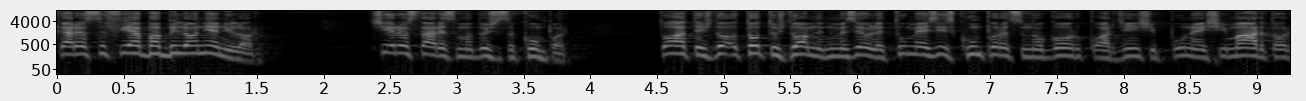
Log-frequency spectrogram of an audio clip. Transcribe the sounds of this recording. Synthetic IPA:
kaɾeosəfiababilo̞nienilo̞̰r | t͡ʃejeɾəst̪aɾesəməd̪uʃ̬səkumpər | t̪oat̪eʃ̬d̪t̪ot̪uʃd̪oamned̪umeze̞ulet̪umjajziskumpəɾət̪sɨnoɡorkuard͡ʒinʃipuneʃimart̪or

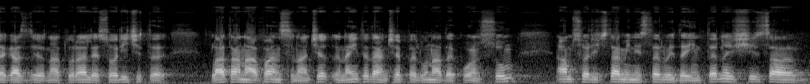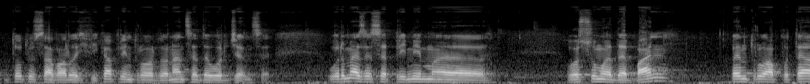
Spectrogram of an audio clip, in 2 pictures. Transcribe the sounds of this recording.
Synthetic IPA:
eɡaznat̪uɾale̞so̞lit͡ʃit̪ə | plat̪aɨnavansɨnat͡ʃeɨnaint̪e̞d̪eaɨnt͡ʃe̞pe̞lunad̪e̞ko̞nsum | amso̞lit͡ʃi̥t̪at̪minist̪e̞ɾulujd̪e̞int̪e̞rne̞ʃisat̪o̞t̪ulsavalo̞ɾifikat̪̚pɾint̪ɾo̞ːrd̪o̞nant̪səd̪e̞urd͡ʒe̞nt̪sə̰ | urmeazəsəpɾimim | o̞suməd̪e̞banʲ | pe̞nt̪ɾuaput̪ea

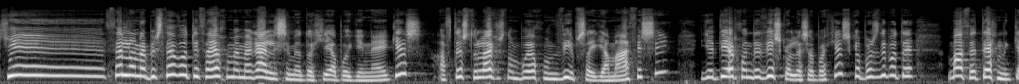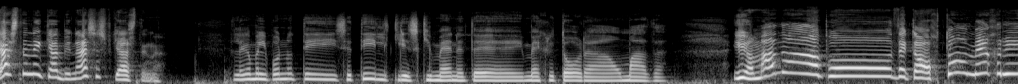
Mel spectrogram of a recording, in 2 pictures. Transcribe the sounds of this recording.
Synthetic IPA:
ce̞ | θe̞lo̞nɐpist̪e̞vo̞ot̪iθɐe̞xume̞me̞ɣɐlisime̞t̪o̞çiɐpo̞ʝine̞ce̞s | ɐft̪e̞st̪ulɐçist̪o̞mpue̞xunðipsɐʝɐmɐθisiʝɐt̪ie̞ɾxo̞nd̪e̞ðisko̞le̞se̞po̞çe̞sceo̞po̞zðipo̞t̪e̞ | mɐθet̪e̞xnicɐst̪inɐceɐmbinɐsispçɐst̪inɐ | leɣɐme̞lipo̞no̞t̪ise̞t̪iːlicie̞scime̞ne̞t̪e̞me̞xɾit̪o̞ɾɐo̞mɐðɐ | io̞mɐðɐːpo̞ðe̞kɐo̞xt̪o̞me̞xɾi

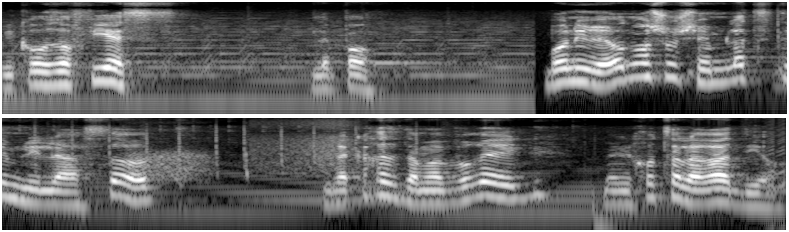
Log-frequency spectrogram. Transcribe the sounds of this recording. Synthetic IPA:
vikozofjes | lepo̞ | bo̞niʁeo̞d̪maʃuʃeemlot͡stimlilaːso̞t̪ | velakaχat̪et̪amavʁeɡ | bemiχut͡salaʁadjo̞

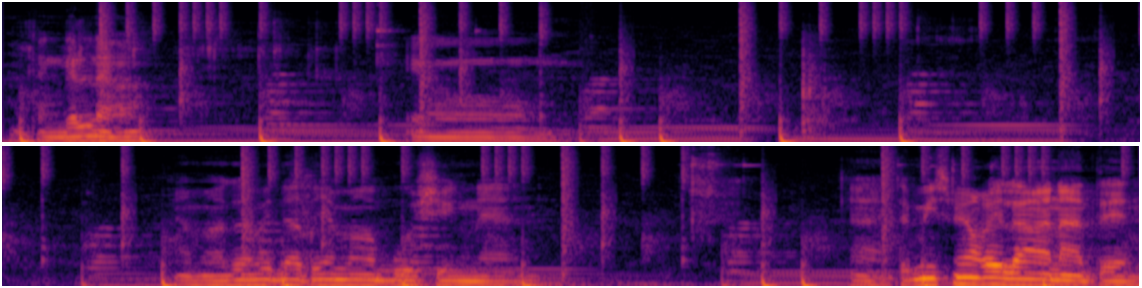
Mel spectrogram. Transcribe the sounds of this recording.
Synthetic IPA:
t̪ɐŋɡɐlnɐ | ʔo | ɐmɐaɡaːmɪt̪naːt̪ɪnjʊŋmɐŋabuːsɪŋnan | at̪ɐmismojʊŋkɐʔɪlaːŋɐnːaːt̪ɪn

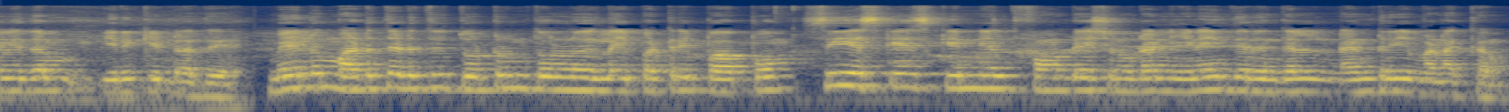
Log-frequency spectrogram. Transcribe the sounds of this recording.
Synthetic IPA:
ʋɪðɐmɪɾɯkːɪndrɐðɯmeːlɯmɐɽɯt̪̬ːɛɽɯt̪̬ːɯt̪ɔʈrɯnt̪oːlnɯɪlːɐɪpːɐʈripːaːɾpoːmsiɛskeskɪnːɛlt̪fɐʊɳɖeːʂɐnɯɽɐnɪnɐɪnd̪ɪɾɯŋɡɐɭnɐndriʋɐɳɐkːɐ̰m

